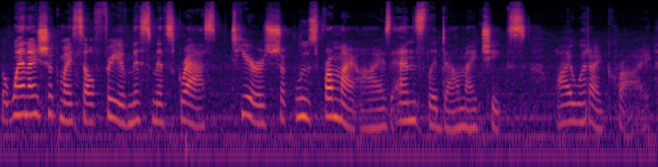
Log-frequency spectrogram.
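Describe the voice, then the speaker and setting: Reading slowly in a mid-range, slightly bright voice, a woman narrates a children's novel in audiobook style from a script. The audio is poor, with clear background noise.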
